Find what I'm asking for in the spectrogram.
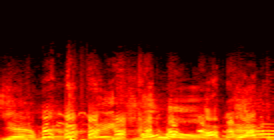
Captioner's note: laughter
